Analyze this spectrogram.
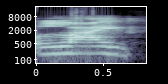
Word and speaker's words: live: Lembra que a letra E é o que mesmo? A letra E no inglês? No finalzinho das palavras, a maioria delas é muda, não é isso? Ó. Live. Ok? Live.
